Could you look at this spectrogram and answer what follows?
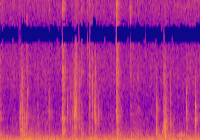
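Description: Busy street ambience: irregular sharp clicks and clatters, about one every half second, over a steady low hum.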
